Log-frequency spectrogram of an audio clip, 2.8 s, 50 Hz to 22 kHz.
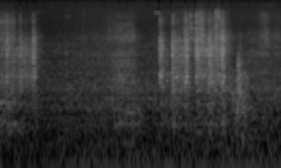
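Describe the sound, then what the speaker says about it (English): A SawGrass SG500 sublimation printer loading ink for the first time, giving a faint mechanical whir, then a run of quick clicking and ticking bursts from its inner workings. "Loading ink for the first time."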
